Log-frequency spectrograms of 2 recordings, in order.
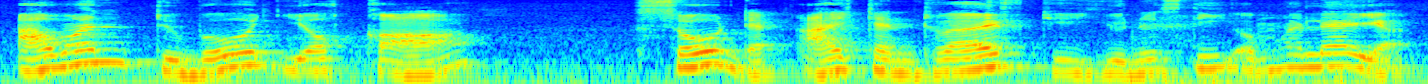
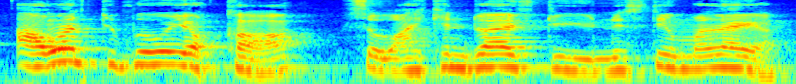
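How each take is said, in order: First: The sentence is spoken slowly. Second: The sentence is spoken fast.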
